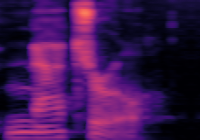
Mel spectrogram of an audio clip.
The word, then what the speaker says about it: natural: vowel an a also in this pattern the t is pronounced with the CH sound so the word is natural but first let's focus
